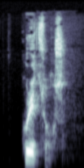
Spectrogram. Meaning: to be obvious, self-evident
- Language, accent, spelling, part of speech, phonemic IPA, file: French, France, couler de source, verb, /ku.le d(ə) suʁs/, LL-Q150 (fra)-couler de source.wav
